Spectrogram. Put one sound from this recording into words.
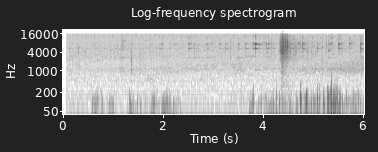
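Wind gusts across an open field.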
